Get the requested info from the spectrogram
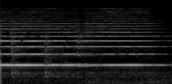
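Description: Violin playing one long bowed note, held steady, stopping near the end.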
